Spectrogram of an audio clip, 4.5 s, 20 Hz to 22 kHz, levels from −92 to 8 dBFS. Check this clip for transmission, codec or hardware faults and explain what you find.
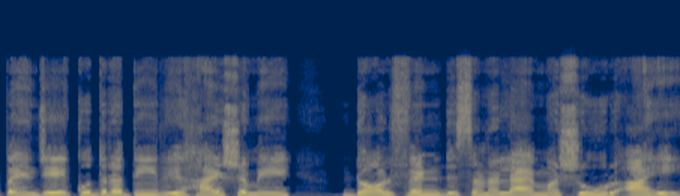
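One codec fault runs through the whole speech clip: heavy low-delay AAC compression damage. From start to finish the voice sounds rough and grainy, with a hiss-like fill between harmonics and nothing above 15.6 kHz. The likely cause is AAC-ELD coding, and the degree of damage fits a bitrate around 24 kbps. Its short frames resolve pitch harmonics poorly, and at this low bitrate bits run short. A spectrogram shows smeared, noise-filled gaps between harmonic lines and a hard ceiling at 15.6 kHz.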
